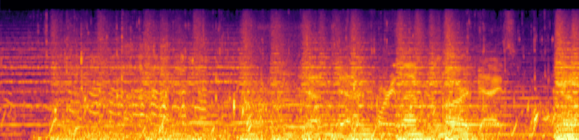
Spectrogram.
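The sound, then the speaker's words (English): Liquid sludge gurgles and drips as it fills a cave, a continuous wet churning that runs beneath people talking throughout. “With nowhere for the water to go, the cave slowly began to fill with the liquid sludge.”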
